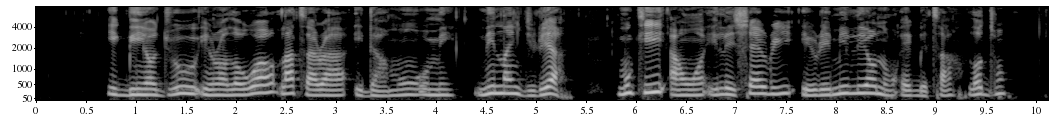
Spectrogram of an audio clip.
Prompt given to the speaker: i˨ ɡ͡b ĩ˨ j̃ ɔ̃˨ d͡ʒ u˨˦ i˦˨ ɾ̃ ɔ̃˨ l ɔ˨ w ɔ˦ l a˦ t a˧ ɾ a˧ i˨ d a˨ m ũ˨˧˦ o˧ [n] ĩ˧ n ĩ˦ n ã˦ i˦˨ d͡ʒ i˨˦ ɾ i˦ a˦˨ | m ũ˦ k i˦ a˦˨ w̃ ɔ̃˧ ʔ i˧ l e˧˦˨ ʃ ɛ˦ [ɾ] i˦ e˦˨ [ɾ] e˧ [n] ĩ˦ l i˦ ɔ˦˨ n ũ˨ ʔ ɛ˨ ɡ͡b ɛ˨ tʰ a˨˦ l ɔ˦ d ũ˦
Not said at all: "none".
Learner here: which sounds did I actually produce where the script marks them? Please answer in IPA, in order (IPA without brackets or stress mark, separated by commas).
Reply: m, ɾ, ɾ, m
